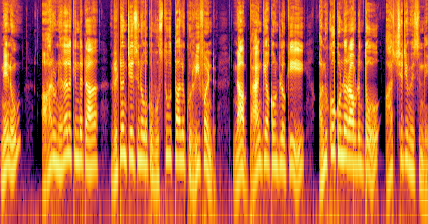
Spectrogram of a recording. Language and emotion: Telugu, surprised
